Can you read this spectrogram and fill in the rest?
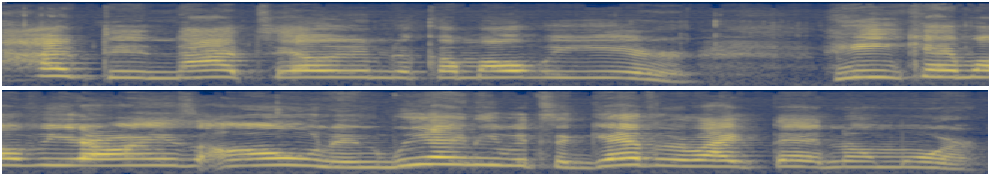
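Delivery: high, insistent retold denial; defensive protest. Woman denies inviting her ex over, high defensive protest. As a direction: protest innocence with pitch pushed up. Acted self-defence to the boyfriend.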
